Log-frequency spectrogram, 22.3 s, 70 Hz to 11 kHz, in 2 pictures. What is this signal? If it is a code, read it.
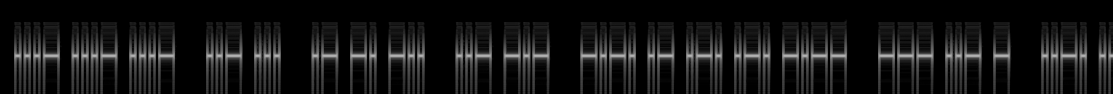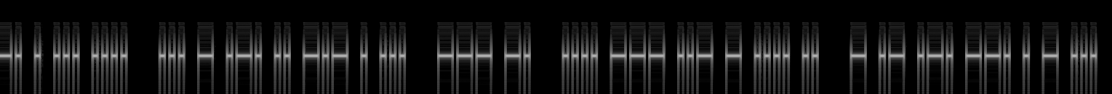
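Morse code, heard as a keyed tone, about 25 wpm, 550 Hz. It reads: VVV US AND UK CARRY OUT FRESH STRIKES ON HOUTHI TARGETS
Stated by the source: Morse code practice of news headlines at 25 wpm, opening with vvv.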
